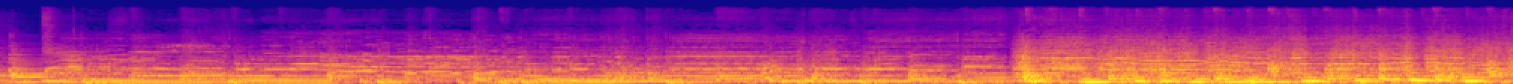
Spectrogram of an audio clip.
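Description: Live Latin band music with a singer, played loud through a club's PA speakers. About eight and a half seconds in it jumps abruptly to a louder, fuller passage.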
